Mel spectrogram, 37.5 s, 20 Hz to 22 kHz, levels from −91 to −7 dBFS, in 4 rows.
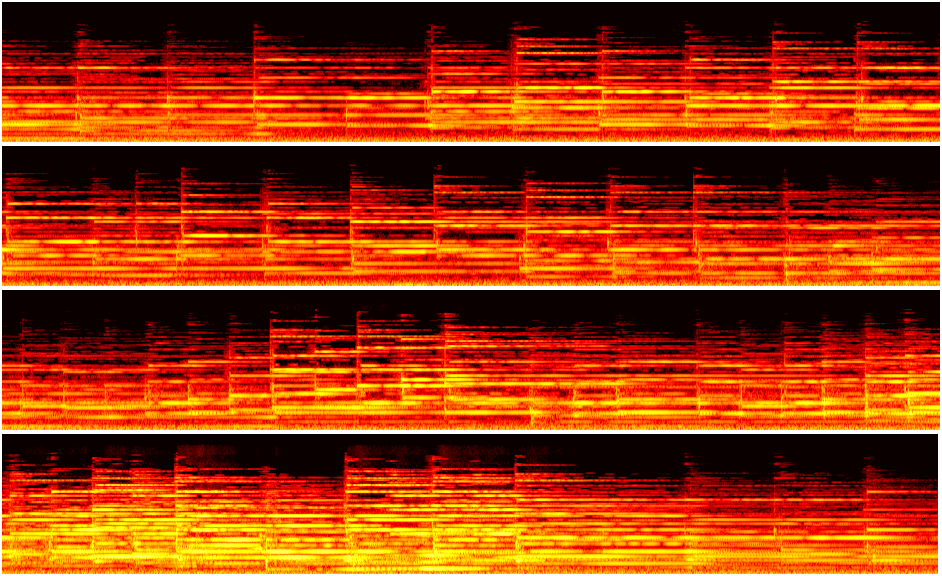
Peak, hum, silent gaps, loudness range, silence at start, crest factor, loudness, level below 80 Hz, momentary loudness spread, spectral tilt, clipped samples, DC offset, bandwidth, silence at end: -4 dBFS; none; none; 14 LU; 0 s; 20 dB; -23 LUFS; -38 dBFS; 15 LU; -3 dB/octave; under 0.1%; under 0.1%; 12 kHz; 0 s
